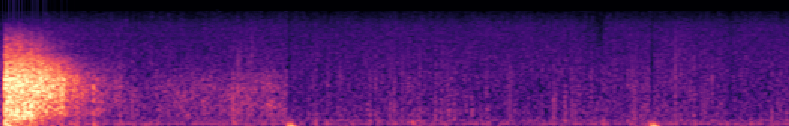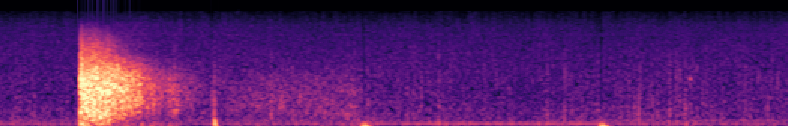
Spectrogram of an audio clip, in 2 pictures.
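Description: Two revolver shots about six seconds apart, each a sharp loud crack that rings out and dies away over about a second.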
